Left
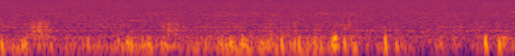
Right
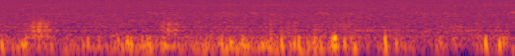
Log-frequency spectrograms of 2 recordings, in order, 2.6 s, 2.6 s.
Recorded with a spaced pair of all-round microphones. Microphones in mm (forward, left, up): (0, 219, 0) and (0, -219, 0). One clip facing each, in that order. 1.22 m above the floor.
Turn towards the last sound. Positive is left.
No sound to turn to.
